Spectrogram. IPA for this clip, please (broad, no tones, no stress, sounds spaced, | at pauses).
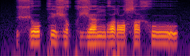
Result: ʃ o k ɪ ʒ ɔ k ʒ ɐ ŋ ɡ ɔ ɾ ɔ sˤ ə x u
